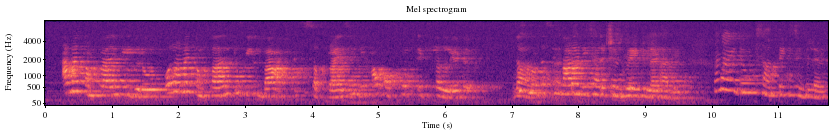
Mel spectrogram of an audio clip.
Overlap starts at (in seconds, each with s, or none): 7.1 s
